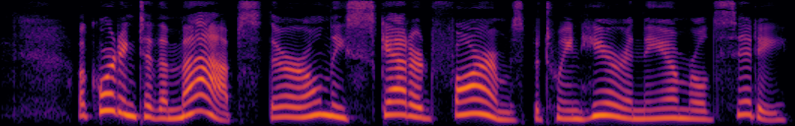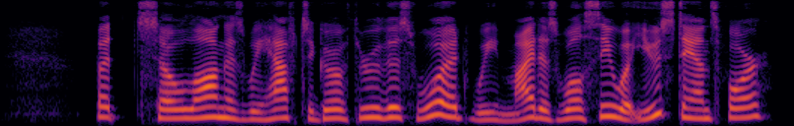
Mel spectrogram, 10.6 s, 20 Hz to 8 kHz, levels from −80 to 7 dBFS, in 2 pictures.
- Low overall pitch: No, high, 225 Hz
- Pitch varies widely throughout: No, average, 4.1 semitones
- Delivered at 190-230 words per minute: Yes, average, 200 wpm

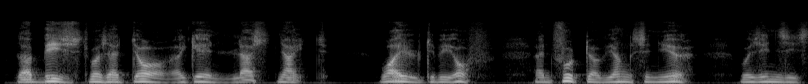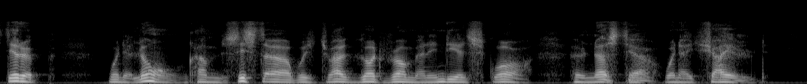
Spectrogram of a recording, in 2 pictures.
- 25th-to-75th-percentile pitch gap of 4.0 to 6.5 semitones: No, average, 3.0 semitones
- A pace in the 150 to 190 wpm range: No, average, 140 wpm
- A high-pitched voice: No, low, 110 Hz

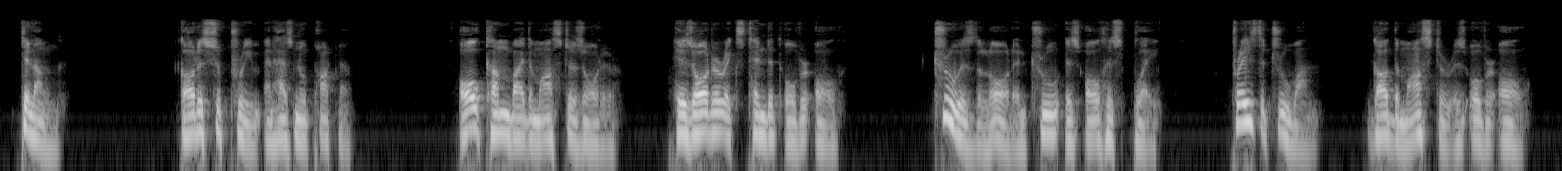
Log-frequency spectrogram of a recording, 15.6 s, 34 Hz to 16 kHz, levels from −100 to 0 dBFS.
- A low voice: Yes, low, 110 Hz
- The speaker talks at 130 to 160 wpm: Yes, average, 155 wpm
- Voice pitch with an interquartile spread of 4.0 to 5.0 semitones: Yes, average, 4.5 semitones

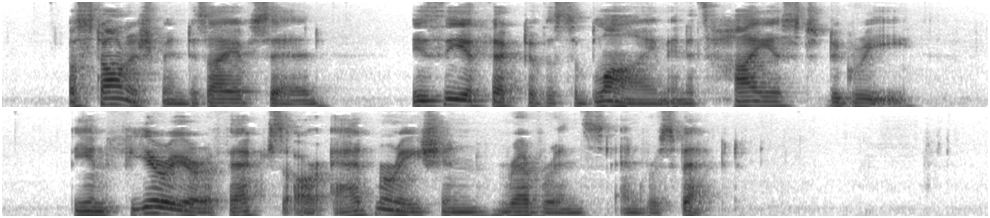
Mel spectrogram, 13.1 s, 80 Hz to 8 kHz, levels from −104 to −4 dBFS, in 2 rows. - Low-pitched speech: Yes, low, 110 Hz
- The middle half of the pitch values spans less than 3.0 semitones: No, average, 4.0 semitones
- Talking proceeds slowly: Yes, slow, 105 wpm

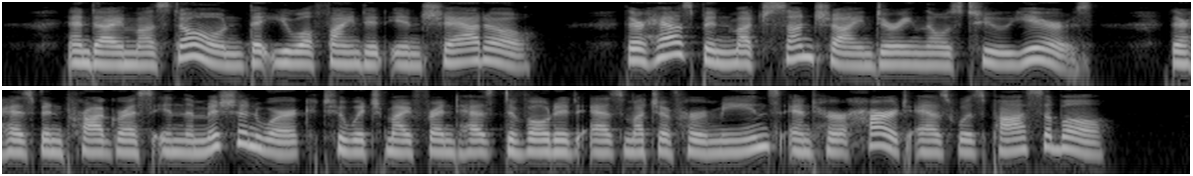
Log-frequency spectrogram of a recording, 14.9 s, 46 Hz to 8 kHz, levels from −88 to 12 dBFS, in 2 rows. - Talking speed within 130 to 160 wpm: No, average, 185 wpm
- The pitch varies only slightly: Yes, narrow, 2.3 semitones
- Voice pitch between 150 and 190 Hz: Yes, medium, 185 Hz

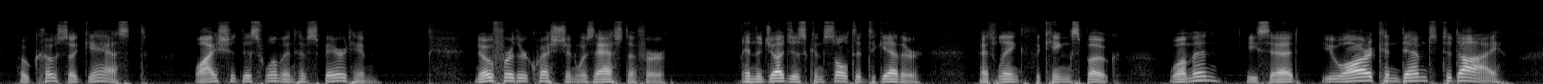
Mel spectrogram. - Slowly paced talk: Yes, slow, 130 wpm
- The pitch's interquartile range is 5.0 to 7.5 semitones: Yes, wide, 5.6 semitones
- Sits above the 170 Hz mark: No, low, 130 Hz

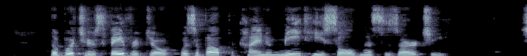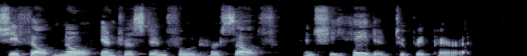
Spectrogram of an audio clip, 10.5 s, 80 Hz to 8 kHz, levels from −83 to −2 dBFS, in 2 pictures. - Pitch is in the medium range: Yes, medium, 165 Hz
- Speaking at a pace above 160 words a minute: No, average, 155 wpm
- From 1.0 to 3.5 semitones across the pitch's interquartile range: No, average, 5.2 semitones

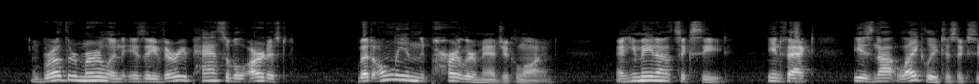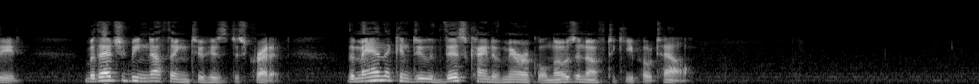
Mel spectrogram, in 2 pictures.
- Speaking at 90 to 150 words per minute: Yes, average, 145 wpm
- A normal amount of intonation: No, wide, 7.1 semitones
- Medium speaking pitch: Yes, medium, 145 Hz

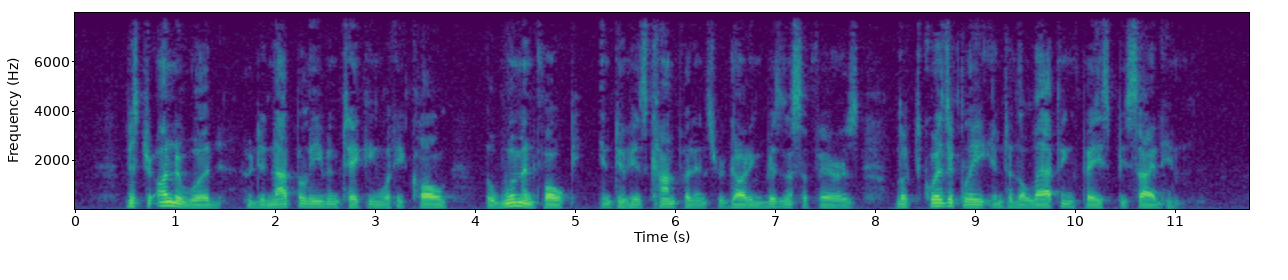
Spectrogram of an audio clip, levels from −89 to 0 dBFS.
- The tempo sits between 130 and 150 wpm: Yes, average, 145 wpm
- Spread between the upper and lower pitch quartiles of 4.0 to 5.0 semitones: No, narrow, 2.4 semitones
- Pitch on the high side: No, low, 105 Hz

